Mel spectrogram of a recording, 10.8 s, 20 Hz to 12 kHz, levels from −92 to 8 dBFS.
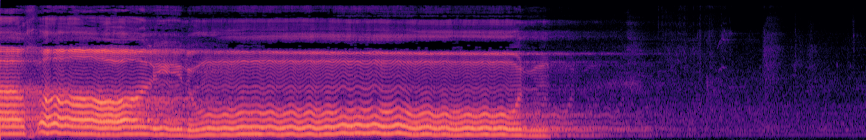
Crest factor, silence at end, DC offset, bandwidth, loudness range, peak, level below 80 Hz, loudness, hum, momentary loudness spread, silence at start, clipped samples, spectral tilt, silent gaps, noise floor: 18 dB; 3.4 s; under 0.1%; 11 kHz; 9 LU; 0 dBFS; -70 dBFS; -17 LUFS; none; 9 LU; 0 s; under 0.1%; -6.5 dB/octave; none; -58 dBFS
